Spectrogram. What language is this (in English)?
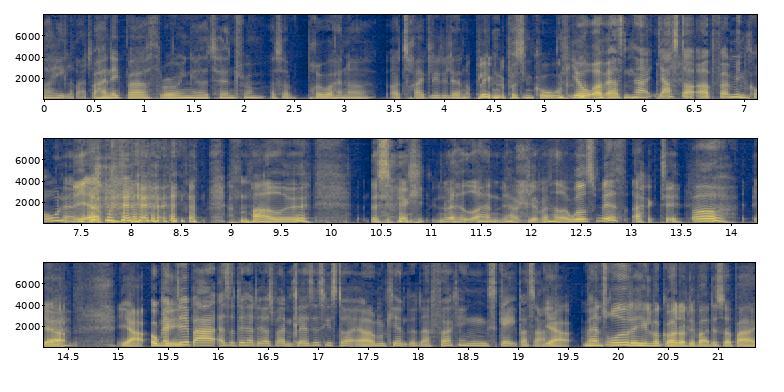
Danish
